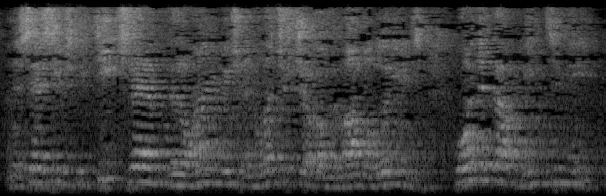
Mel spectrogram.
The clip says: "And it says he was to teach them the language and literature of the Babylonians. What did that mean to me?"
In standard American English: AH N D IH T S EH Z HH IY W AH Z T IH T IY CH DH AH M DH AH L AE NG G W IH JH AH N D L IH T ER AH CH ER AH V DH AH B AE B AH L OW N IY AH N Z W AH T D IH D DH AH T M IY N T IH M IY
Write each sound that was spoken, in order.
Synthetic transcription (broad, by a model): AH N IH T S EH Z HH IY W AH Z T IH T IY CH DH AH M DH AH L AE NG G W IH JH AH N L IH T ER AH CH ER AH V DH AH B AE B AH L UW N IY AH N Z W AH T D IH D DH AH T M IY N T IH M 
